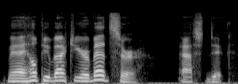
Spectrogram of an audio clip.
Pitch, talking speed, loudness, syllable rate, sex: 145 Hz, 275 wpm, -17 LUFS, 6.3 syllables/s, male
